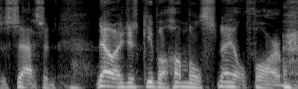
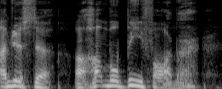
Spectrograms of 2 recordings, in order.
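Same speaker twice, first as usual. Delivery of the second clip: put-on slow speech mixing American and British accents. Retelling a movie trailer line in a weird American British accent. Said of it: "in a sort of weird American British accent".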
